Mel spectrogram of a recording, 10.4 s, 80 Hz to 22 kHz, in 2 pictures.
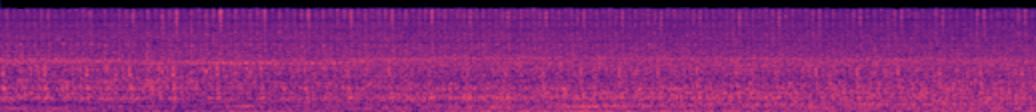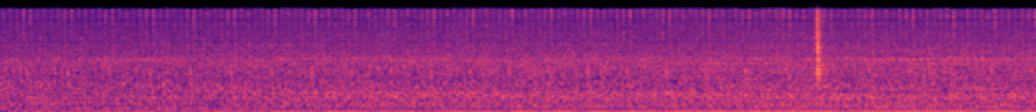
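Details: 2009 Dodge Charger 3.5L V6 at steady idle: light, fast ticking over the hum with an occasional sharp ping; noticed over roughly the last 6000 km, and an air device kicks in with a whine at shutdown; cause unknown.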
